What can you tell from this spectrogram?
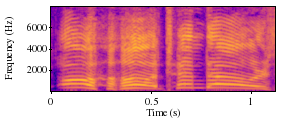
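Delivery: loud, high, laughing exclamation; mock ecstatic shout; overjoyed outburst. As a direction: burst out with hammed-up delight. George's overjoyed movie reaction acted.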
